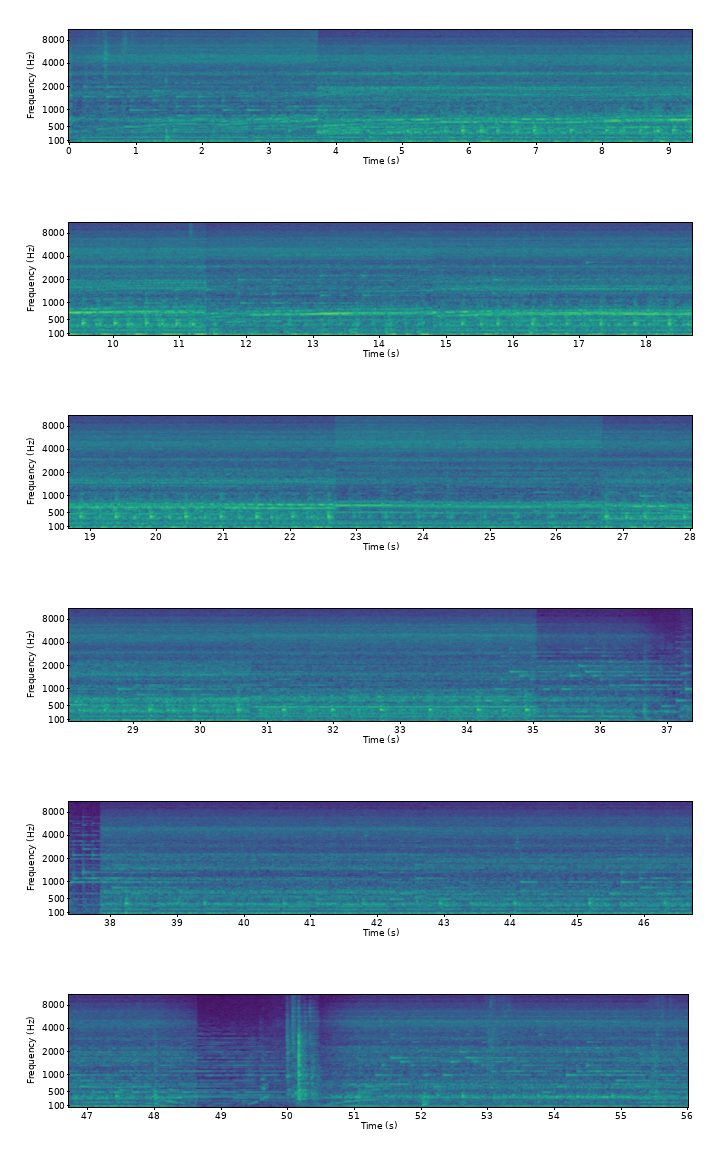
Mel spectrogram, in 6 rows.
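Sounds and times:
potter's wheel motor hum: 0.0s - 37.0s, 37.8s - 48.7s, 50.0s - 56.0s.

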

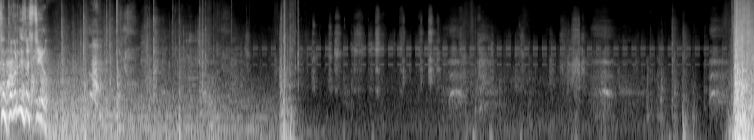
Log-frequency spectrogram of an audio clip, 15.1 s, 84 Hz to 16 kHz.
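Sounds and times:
faint steady score tone: 0.0s - 14.9s
man breathing hard: 2.4s - 13.1s.

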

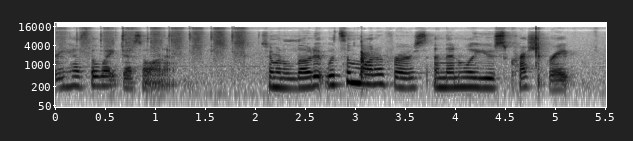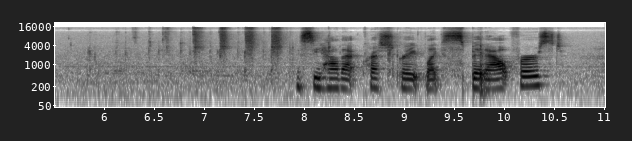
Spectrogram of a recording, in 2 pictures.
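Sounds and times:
spray bottle hissing: 6.5s - 8.0s.

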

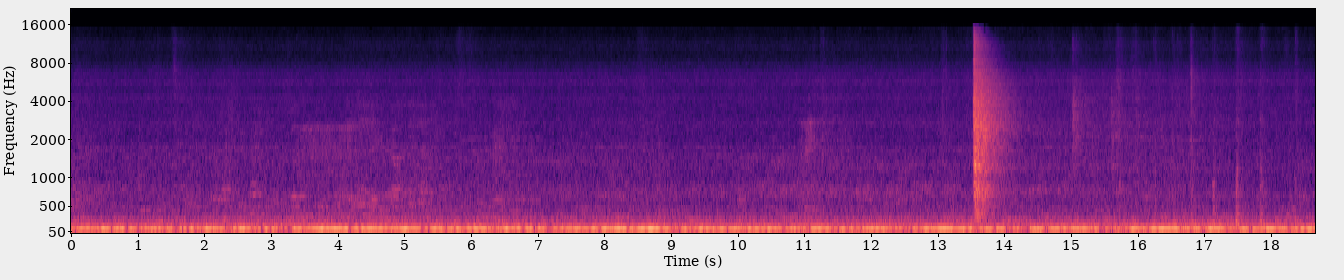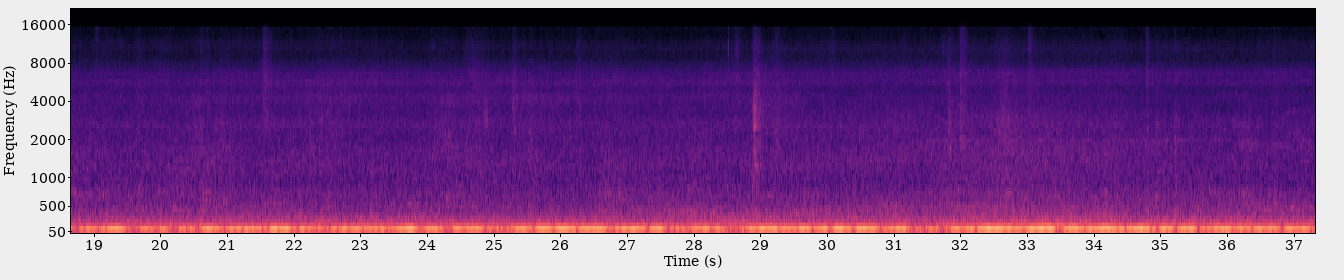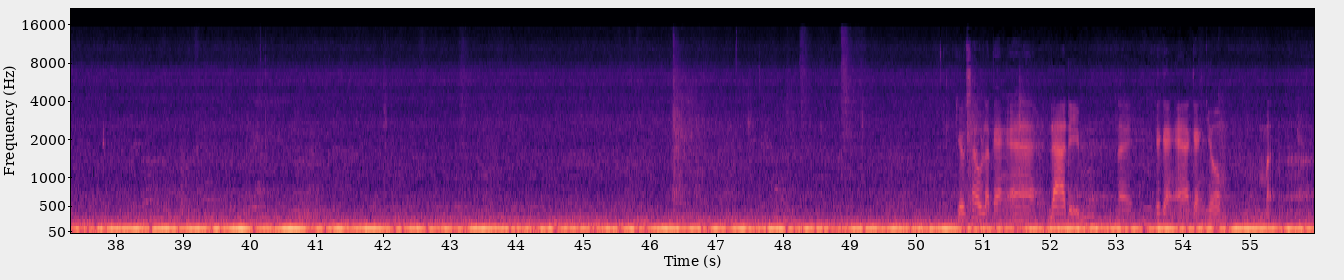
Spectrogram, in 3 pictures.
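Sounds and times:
steady low rumble: 0.0s - 55.9s.

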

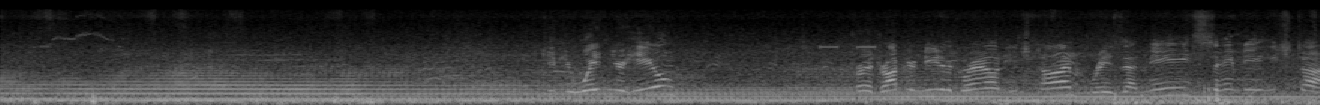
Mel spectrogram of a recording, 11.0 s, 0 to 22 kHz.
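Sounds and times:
steady mechanical drone: 0.0s - 11.0s.

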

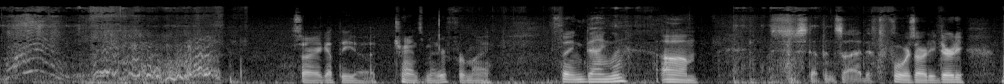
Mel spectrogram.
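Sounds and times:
nylon fabric rustling: 0.0s - 2.4s
tent door zipper: 0.0s - 2.5s.

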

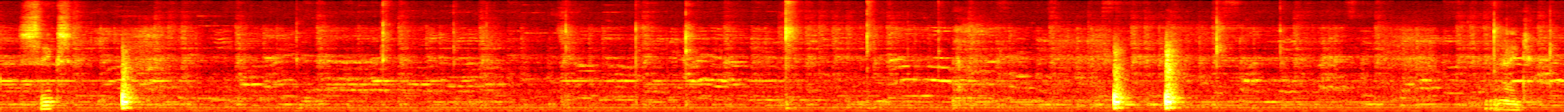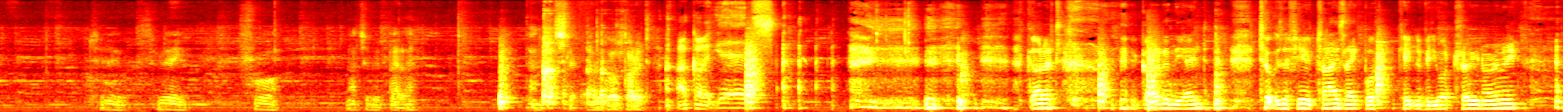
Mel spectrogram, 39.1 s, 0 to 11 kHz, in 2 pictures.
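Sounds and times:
background music: 0.0s - 39.0s.

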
